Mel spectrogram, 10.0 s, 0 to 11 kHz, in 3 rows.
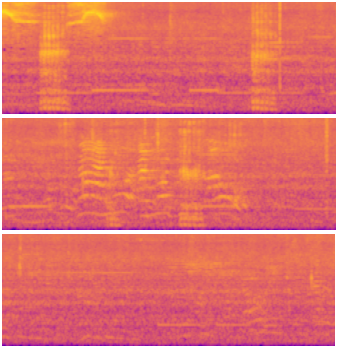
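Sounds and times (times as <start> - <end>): high-pitched vocal calls: 0.0 - 1.4.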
